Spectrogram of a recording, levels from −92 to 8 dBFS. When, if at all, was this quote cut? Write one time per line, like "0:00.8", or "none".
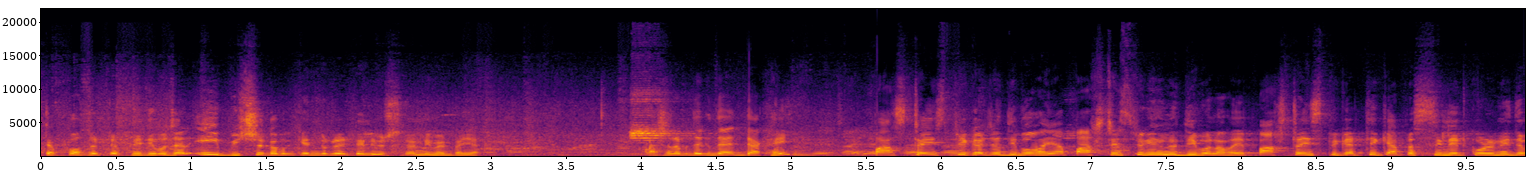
none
